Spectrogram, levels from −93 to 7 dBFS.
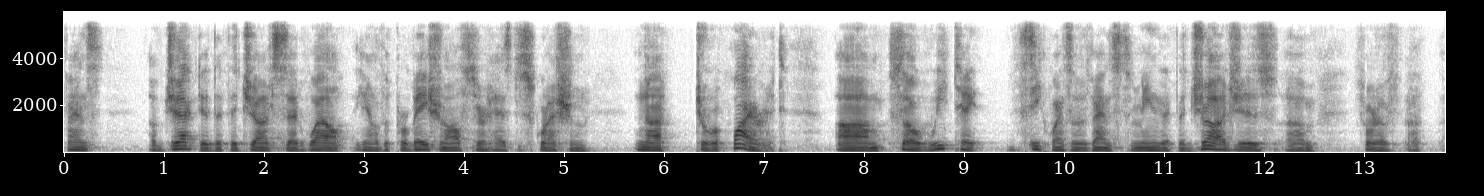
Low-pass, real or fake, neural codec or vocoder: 5.4 kHz; fake; codec, 16 kHz, 4 kbps, FunCodec, trained on Chinese and English, 50 frames a second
